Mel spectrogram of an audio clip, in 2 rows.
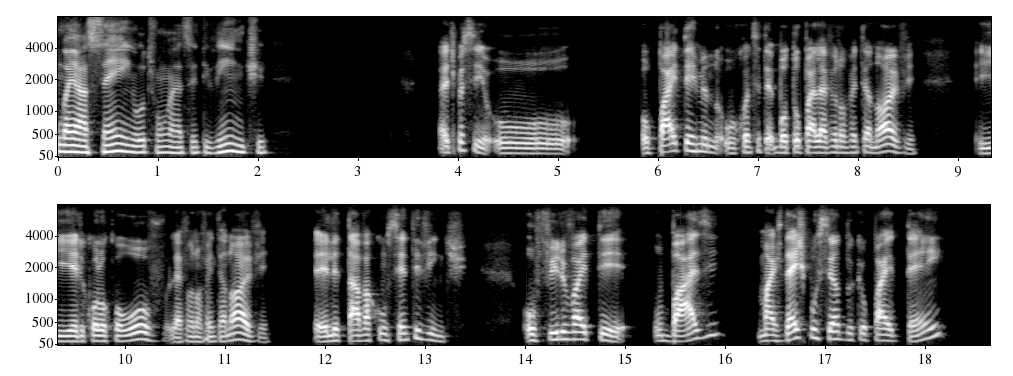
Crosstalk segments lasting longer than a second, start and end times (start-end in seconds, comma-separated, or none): none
